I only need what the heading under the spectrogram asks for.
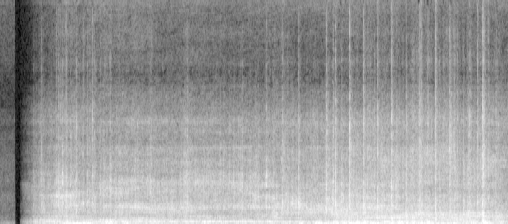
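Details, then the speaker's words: Model locomotive, split chassis, after reassembly with a new motor (axles previously replaced), runs okay but with a rattly, uneven whirr and scattered clunks; the repairer blames split-chassis design and particularly dislikes this motor. "Uh, the locomotive now runs okay, but it's a bit clunky and noisy at times, as uh some split chassis models tend to be, particularly with this motor."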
